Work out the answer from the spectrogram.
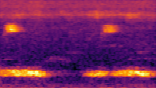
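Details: In the morning, a zebra dove gives soft, low, rolling coos in two phrases about a second apart, with faint high chirps of another bird above.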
